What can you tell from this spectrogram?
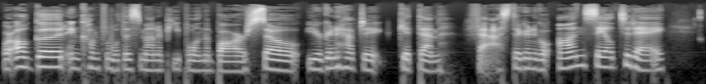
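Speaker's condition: No condition

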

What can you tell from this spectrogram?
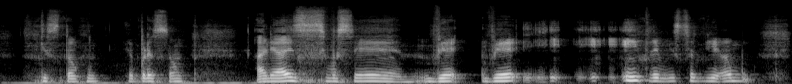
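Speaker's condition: Cerebral palsy, mild; wheelchair user

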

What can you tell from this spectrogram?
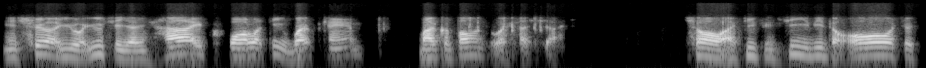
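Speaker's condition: Deafness, born deaf, cochlear implant

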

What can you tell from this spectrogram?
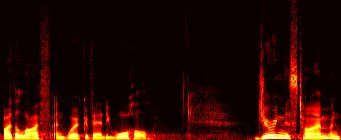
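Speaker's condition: No condition

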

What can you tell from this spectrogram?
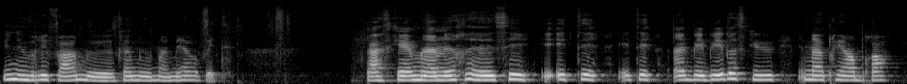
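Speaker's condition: Down syndrome (trisomy 21); congenital chromosomal condition, extra copy of chromosome 21; age 27, mother Véronique and Chloé help reformulate interview questions

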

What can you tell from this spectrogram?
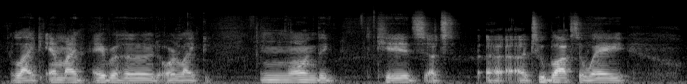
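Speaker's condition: Stutter; stutter since childhood, really bad when growing up; peers laughed and asked why speaks this way; prolonged sounds

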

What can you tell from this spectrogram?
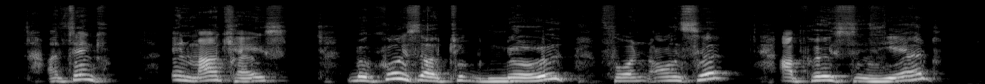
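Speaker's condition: Dysarthria post-stroke; speech highly affected, lost most mobility, vision and hearing also affected; years post-stroke, slowly improving, speaking, eating, walking, one-handed wheelchair, speech therapy with Bethany Wilson; initially unable to communicate by text or voice, often not understood, now more understandable

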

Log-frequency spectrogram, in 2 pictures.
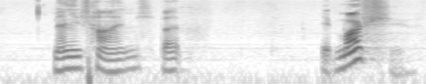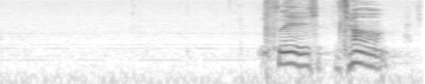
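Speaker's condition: Tongue cancer, jaw reconstruction

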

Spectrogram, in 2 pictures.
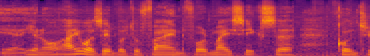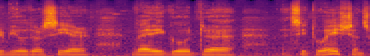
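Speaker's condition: No condition

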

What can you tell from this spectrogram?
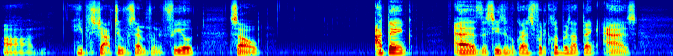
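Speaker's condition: No condition

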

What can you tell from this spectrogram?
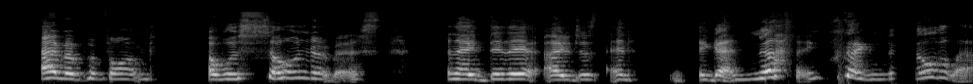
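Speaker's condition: Cerebral palsy; physical disability

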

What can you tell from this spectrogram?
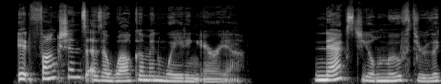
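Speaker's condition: No condition

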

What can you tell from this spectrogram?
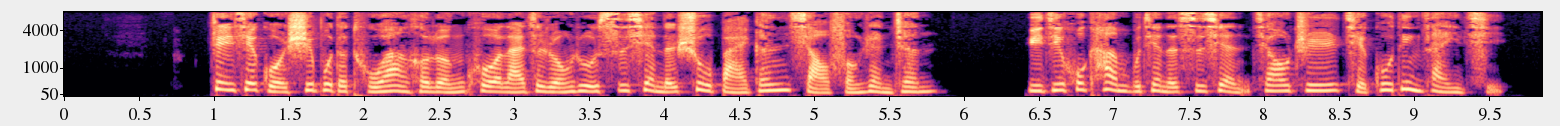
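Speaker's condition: No condition

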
